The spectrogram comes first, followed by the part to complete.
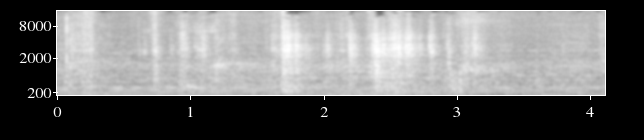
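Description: Background music, with a few light metallic clinks and rattles from the steel cooking grate of a kettle charcoal grill as it is set in place and shifted by hand.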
